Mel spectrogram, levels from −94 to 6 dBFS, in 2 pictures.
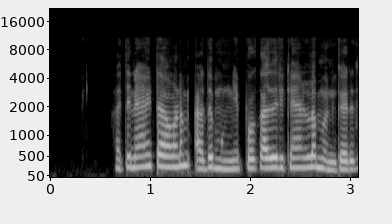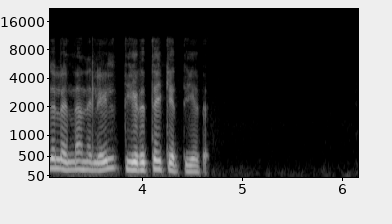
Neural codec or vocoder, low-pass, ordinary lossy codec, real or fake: codec, 24 kHz, 3 kbps, HILCodec; 10.8 kHz; none; fake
